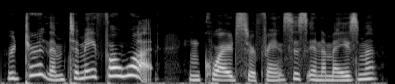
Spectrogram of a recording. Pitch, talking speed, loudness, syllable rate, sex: 260 Hz, 150 wpm, -17 LUFS, 5.6 syllables/s, female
